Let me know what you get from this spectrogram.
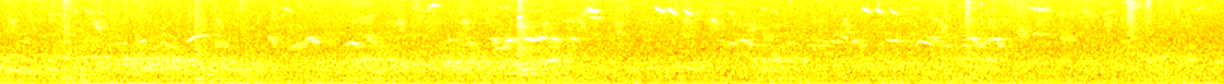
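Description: Steady background hiss and low rumble with many short, faint bird chirps scattered through it and a few light clicks.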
